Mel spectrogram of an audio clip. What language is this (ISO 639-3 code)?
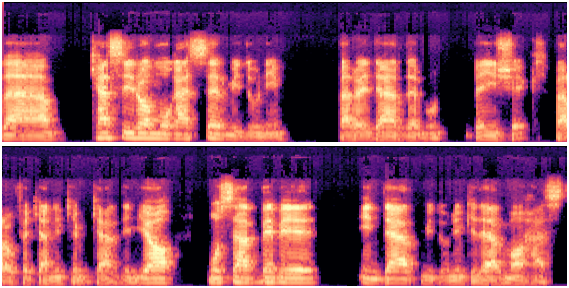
fas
